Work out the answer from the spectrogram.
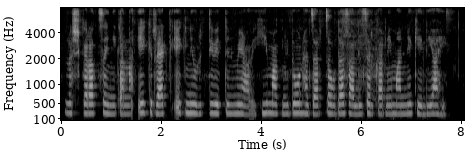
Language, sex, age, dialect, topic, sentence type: Marathi, female, 18-24, Standard Marathi, banking, statement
